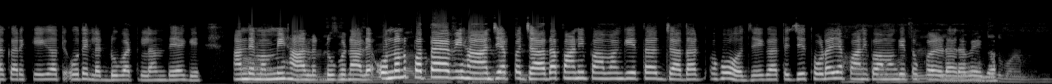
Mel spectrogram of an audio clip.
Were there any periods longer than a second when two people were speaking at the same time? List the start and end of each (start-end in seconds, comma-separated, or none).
3.0-5.3, 8.4-9.9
